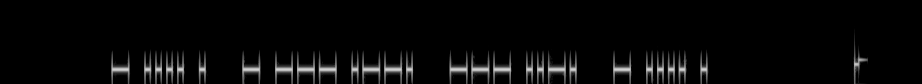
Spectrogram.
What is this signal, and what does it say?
Morse code, heard as a keyed tone, about 22 wpm, 700 Hz. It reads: THE TOP OF THE
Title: Sets of 4 Words 22wpm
